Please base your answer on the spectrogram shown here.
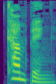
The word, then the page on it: camping: anglais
